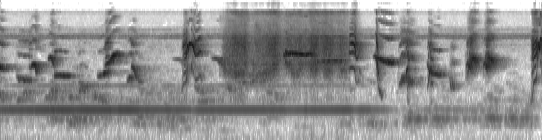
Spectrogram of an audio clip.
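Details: Oriental magpie-robin singing in full display, opening its tail: quick high whistled and twisting notes alternate with a long harsh rasping burst midway. A steady electronic tone hums underneath throughout.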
